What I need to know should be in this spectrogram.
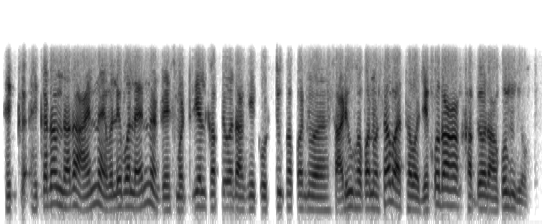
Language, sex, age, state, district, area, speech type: Sindhi, male, 30-45, Maharashtra, Thane, rural, conversation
